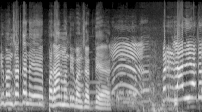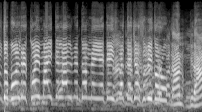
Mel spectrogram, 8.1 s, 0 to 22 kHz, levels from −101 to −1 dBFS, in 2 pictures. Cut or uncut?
uncut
